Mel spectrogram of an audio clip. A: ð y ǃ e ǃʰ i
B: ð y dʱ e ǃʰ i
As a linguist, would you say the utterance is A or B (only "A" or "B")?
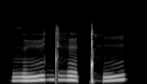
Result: B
